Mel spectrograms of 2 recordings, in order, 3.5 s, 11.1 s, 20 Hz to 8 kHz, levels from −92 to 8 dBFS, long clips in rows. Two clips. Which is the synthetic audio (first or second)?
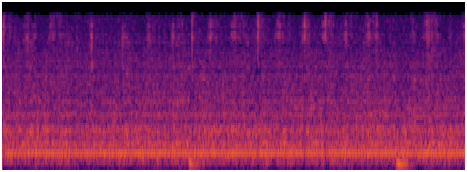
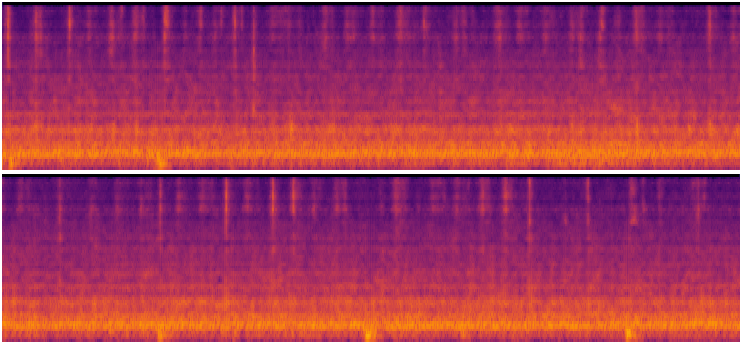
second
